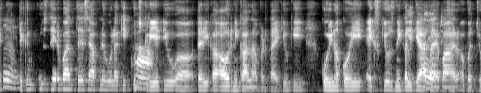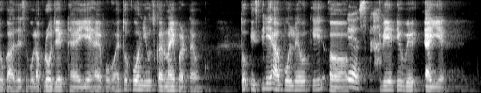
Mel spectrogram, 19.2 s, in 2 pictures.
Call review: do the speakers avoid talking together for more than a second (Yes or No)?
Yes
